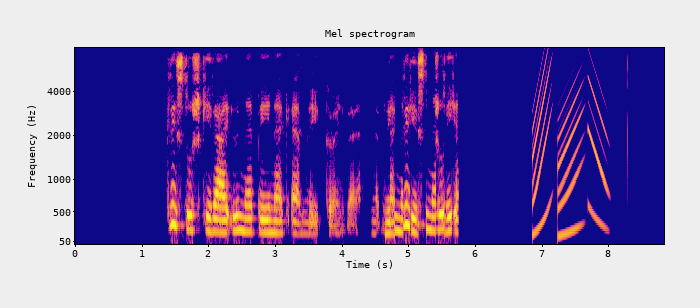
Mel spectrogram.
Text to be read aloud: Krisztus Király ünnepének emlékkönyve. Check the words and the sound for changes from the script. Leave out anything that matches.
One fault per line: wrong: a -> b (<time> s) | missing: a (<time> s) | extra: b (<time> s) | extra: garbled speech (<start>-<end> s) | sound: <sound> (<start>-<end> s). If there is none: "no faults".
extra: garbled speech (4.4-5.8 s)
sound: chirp (6.9-8.1 s)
